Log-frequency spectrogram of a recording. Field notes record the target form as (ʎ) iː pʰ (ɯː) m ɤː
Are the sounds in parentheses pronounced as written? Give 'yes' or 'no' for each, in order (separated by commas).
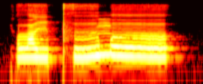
no, yes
